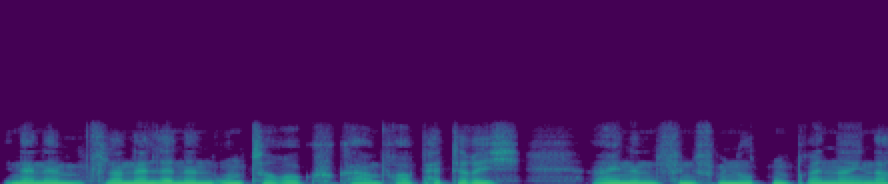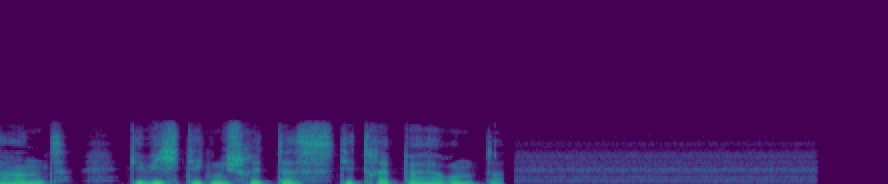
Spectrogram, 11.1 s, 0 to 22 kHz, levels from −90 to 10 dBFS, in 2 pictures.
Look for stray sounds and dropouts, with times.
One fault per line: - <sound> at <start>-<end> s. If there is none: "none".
none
